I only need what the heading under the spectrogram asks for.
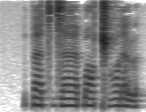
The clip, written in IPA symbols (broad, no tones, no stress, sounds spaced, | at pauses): p æ t͡s d͡z æː ɓ ɑ ɡ͡ǁ ɔː ɾ æ ɭ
